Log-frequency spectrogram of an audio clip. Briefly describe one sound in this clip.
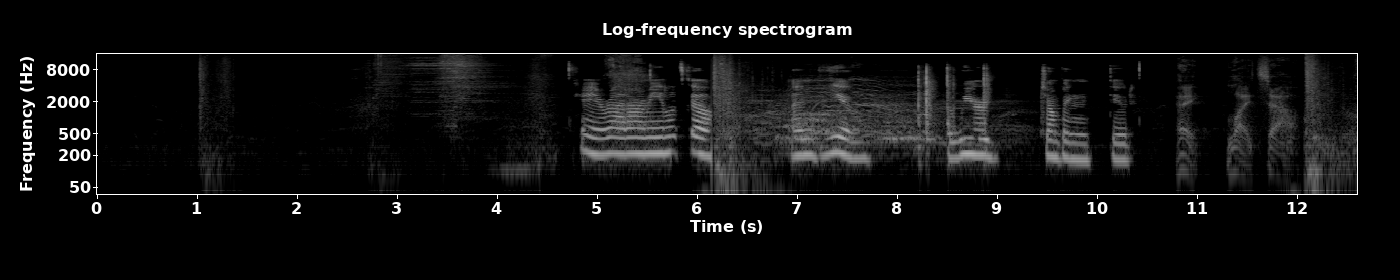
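Game sound effects whoosh and chime as a card is played.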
